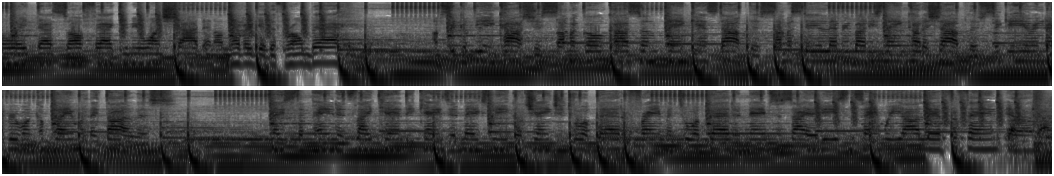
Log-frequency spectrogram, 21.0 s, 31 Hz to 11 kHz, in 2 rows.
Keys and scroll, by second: 4.4 space, 7.4 space, 10.4 space, 13.6 alt+Tab, 20.1 Tab.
